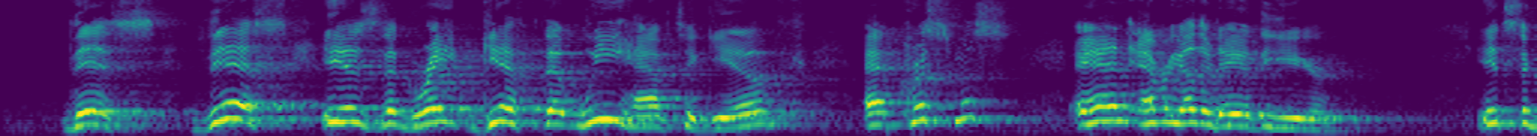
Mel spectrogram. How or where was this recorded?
large echoing room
